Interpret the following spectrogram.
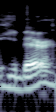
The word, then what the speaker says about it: Herbert: Herbert. The T is silent. True French Canadian right there.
